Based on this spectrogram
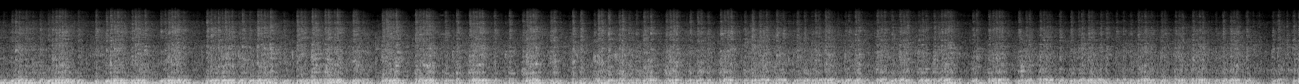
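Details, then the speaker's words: Jeep Wrangler YJ with swapped-in Mercedes diesel, lift kit fitted: rough, heavy idle with a steady clattering knock over the low rumble; owner suspects injector knock, and it smokes heavily, likely needing injector pump adjustment. "just had that smoke issue and it sounded like I had a little injector knock"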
